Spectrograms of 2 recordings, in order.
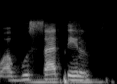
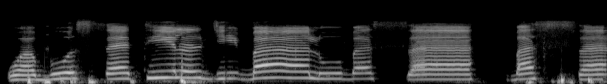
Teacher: Ada safirnya di huruf sinnya ya. Ada sifat hamas juga, jadi dialirkan. Ada nafas yang keluar ketika mengucapkan huruf sin.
